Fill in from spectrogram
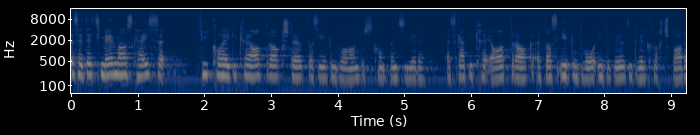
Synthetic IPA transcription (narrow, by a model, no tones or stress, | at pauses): əshɛtjɛt͡stmeːɾmɑːlskhɛɪsə | tfikʰohɛɪɡikʰɛɪɑːtrɑːkkʃtɛlt̚d̥ɑsɪɾɡəndvoːɑndəst͡skʰɔmpɛnsiəɾə | ʔəsɡ̥æb̥ikʰɛɪʔɑːtrɑːɡ̥d̥ɑsɪɾɡ̥əndʋoːʔɪnd̥əɾbɪldiɡʋɪɾkʰlɪχʃpɑɾə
